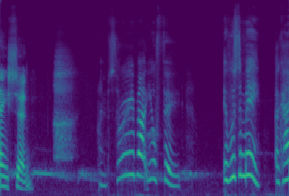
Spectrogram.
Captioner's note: sighing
